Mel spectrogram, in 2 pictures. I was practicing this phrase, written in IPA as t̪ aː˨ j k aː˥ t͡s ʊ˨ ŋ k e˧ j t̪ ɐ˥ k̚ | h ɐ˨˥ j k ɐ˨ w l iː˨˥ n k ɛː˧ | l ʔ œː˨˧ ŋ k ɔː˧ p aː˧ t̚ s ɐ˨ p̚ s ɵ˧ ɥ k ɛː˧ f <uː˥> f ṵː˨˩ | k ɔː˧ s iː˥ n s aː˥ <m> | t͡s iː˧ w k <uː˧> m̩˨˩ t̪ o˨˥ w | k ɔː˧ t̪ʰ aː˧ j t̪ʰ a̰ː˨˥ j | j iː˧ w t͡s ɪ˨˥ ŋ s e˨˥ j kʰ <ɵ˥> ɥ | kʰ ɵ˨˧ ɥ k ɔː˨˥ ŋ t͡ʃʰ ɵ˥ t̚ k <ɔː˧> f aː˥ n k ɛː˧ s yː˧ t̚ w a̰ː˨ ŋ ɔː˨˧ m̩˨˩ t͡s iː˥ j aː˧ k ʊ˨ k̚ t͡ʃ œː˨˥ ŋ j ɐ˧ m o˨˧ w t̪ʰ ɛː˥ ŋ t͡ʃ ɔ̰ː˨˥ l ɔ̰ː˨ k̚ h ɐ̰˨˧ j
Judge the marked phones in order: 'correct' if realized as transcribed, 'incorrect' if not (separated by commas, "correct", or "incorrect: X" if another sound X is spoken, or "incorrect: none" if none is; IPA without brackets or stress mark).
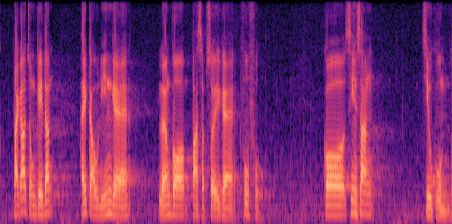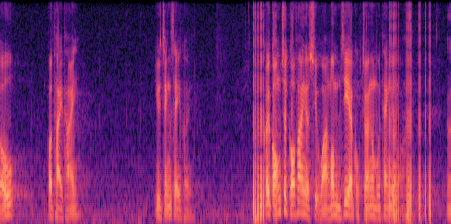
correct, incorrect: ŋ, correct, incorrect: ɵ˨˧, incorrect: ɔː˨˥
